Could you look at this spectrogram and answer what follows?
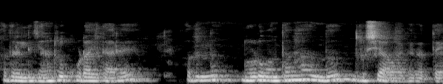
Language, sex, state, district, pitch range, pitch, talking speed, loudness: Kannada, male, Karnataka, Dharwad, 165-195 Hz, 180 Hz, 95 wpm, -15 LUFS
